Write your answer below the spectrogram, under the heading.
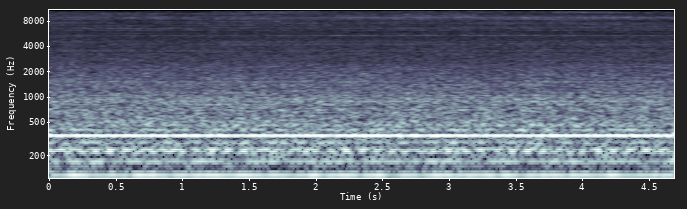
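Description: Steady hum and hiss of running air-conditioning machinery, with one constant mid-pitched tone over an even rushing noise.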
